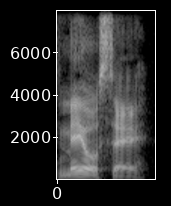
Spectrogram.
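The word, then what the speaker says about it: Meosei (冥王星): They use specifically the Japanese name for the planet, which is Meosei.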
